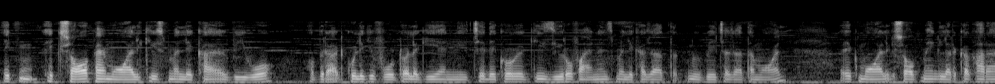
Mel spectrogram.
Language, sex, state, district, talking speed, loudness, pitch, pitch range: Hindi, male, Madhya Pradesh, Katni, 230 wpm, -22 LUFS, 120 Hz, 115-125 Hz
